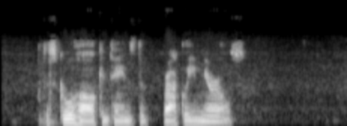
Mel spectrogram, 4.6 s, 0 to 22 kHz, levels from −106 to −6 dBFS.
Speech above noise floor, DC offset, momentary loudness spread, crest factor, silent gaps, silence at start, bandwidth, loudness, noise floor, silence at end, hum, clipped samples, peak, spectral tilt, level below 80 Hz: 50 dB; under 0.1%; 14 LU; 18 dB; none; 0.6 s; 6.2 kHz; -22 LUFS; -71 dBFS; 1.4 s; none; under 0.1%; -4 dBFS; -8.5 dB/octave; -64 dBFS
